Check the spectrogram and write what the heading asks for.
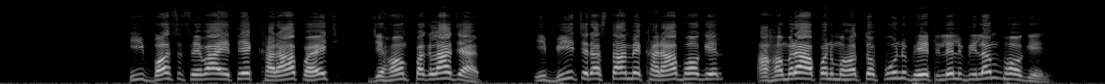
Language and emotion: Maithili, angry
